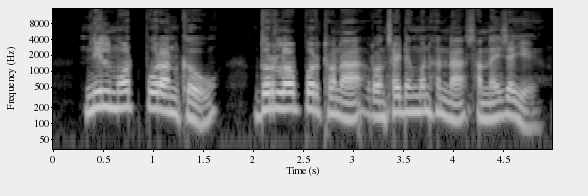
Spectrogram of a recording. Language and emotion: Bodo, neutral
